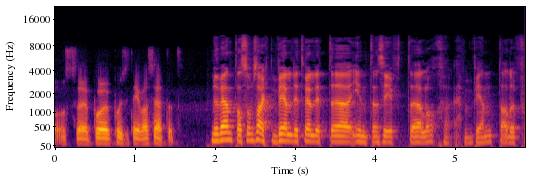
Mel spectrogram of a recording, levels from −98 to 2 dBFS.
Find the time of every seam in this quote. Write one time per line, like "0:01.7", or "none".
0:01.9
